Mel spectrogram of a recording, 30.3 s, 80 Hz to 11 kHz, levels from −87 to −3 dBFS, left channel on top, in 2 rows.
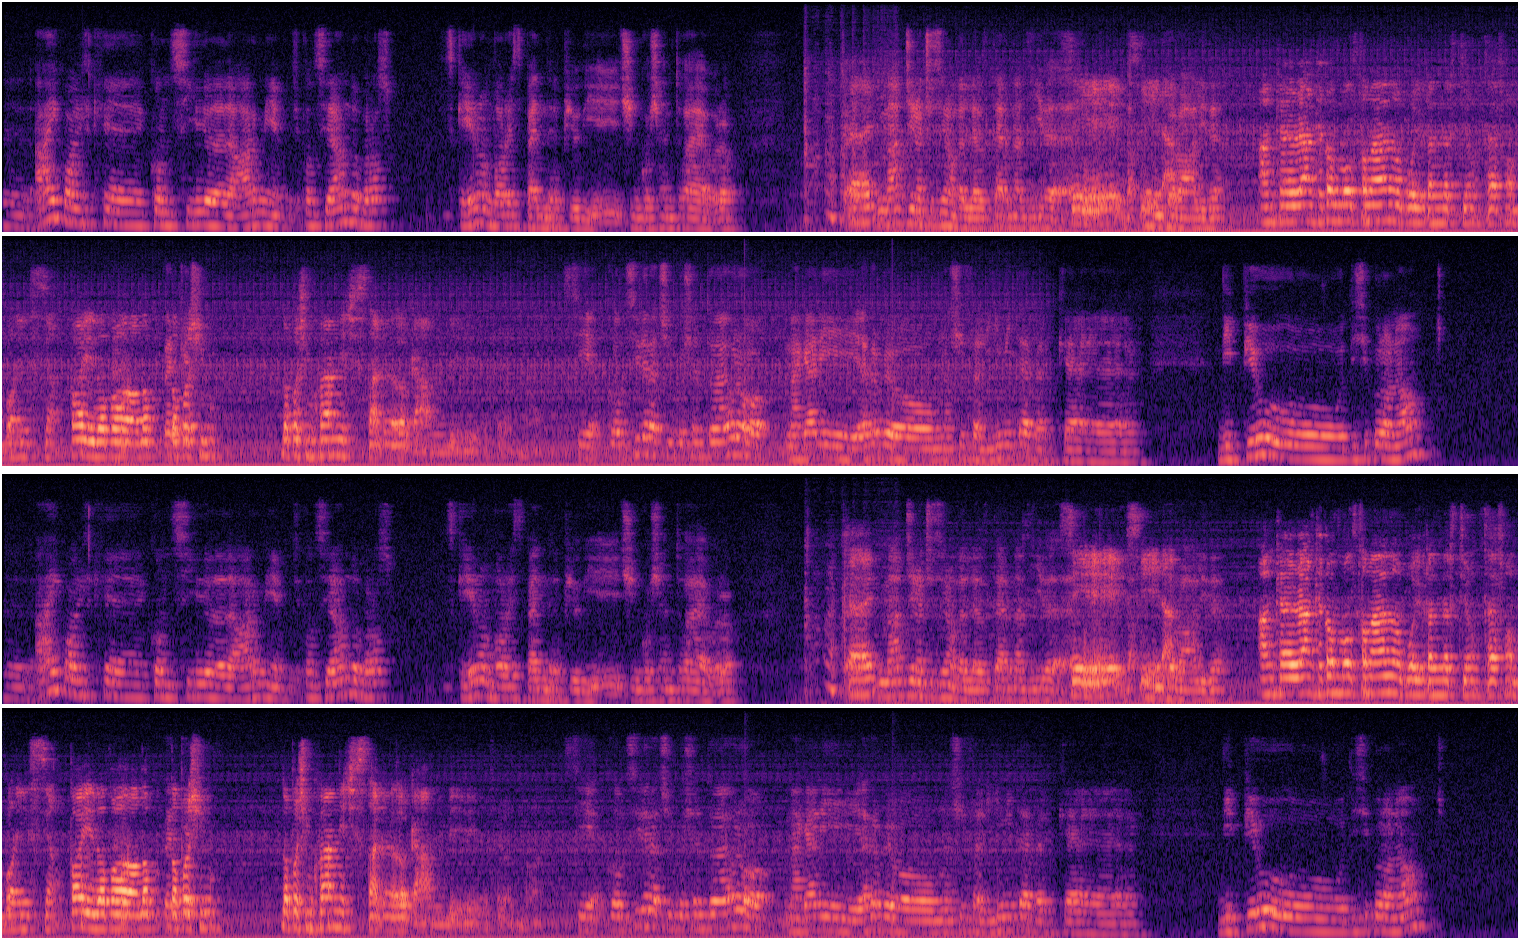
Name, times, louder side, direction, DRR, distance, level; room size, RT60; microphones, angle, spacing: voice 1, 0.0-3.9 4.4-7.7 8.4-12.3 16.2-16.5 16.8-17.3 20.9-26.8 27.3-29.5, left 1 dB, 50° left, 0.7 m, -31 dB
sound 1, 7.8-25.7, left 2 dB, 90° left, 0.5 m, -36 dB
voice 2, 8.2-8.7 10.7-11.7 12.6-17.3 17.9-20.6, right 2 dB, 20° right, 0.4 m, -24 dB
3.1 x 2.5 x 2.3 m
head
